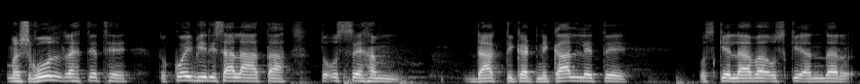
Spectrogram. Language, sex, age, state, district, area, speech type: Urdu, male, 45-60, Uttar Pradesh, Lucknow, urban, spontaneous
